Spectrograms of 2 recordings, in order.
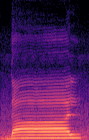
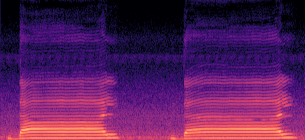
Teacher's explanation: जुबान की नोक और ऊपर के दांतों की जड़ से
